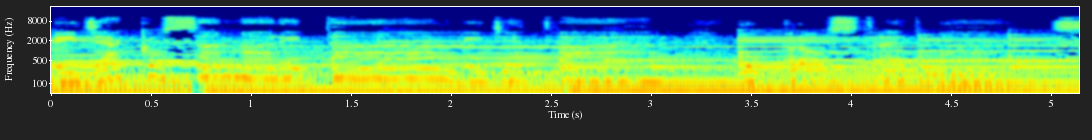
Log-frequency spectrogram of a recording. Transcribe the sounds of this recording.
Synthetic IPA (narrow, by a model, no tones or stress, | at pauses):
iɟakɔsamaɾit̪a | viɟɛt̪ʋaː | ɾ | upɾɔst̪ɾɛd̪ma | s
